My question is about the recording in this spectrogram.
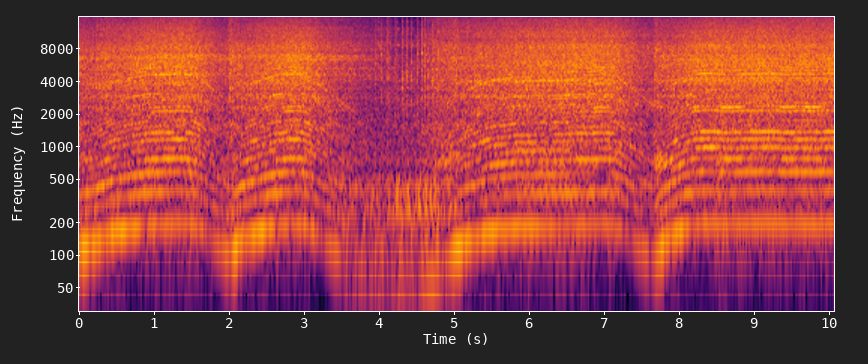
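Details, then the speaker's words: John Deere CS52 chainsaw run with its carburetor triggered manually because the plastic trigger is broken; crisp two-stroke buzz swings to full revs and back several times, even firing, no misses; normal two-stroke running. "This is a John Deere CS52. It is actually a very nice running saw."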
